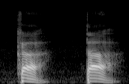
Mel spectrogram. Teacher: Syiddah atau tertahannya suara itu lebih mendominasi. Makanya huruf kaf dan ta itu ketika dia berharokat tidak hampir tidak terlihat bunyi hamasnya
